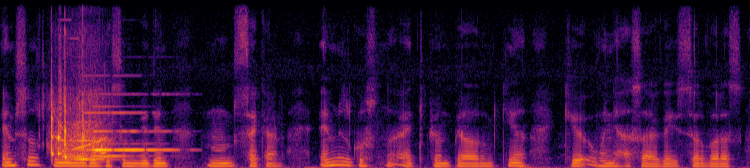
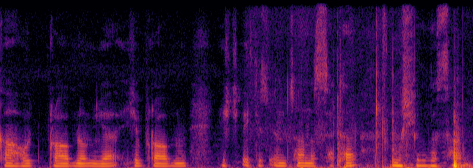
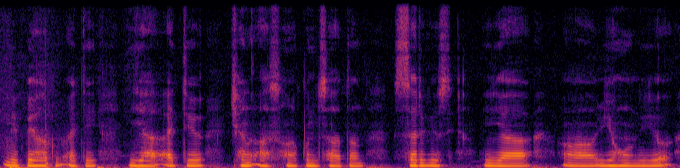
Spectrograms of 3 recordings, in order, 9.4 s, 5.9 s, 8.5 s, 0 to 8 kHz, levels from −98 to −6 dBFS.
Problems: constant background noise, low volume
